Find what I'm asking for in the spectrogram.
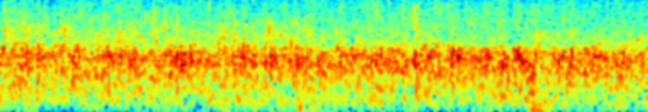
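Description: An audience applauds steadily, a dense, even wash of many hands clapping at constant loudness with no voices rising above it.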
